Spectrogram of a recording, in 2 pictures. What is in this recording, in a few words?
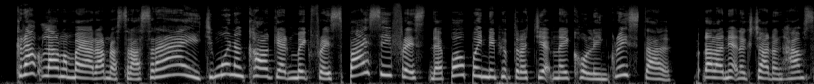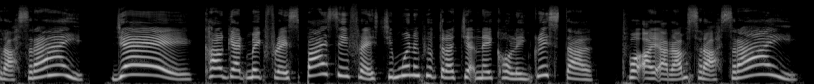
TVC; Cambodia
